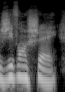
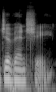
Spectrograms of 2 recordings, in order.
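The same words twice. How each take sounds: First: Givenchy said the French way, zhee-von-shay; Givenchy with zh start, nasal on, ending shay. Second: Givenchy said the English way, soft ch in the middle and ee at the end; Givenchy with a zh-ish start and a chee ending, like English; wrong Givenchy. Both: Retold or imitated. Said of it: "It's not how you say that".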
